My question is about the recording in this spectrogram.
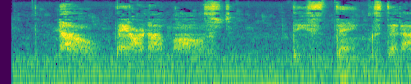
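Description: Close, soft whispered speech.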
